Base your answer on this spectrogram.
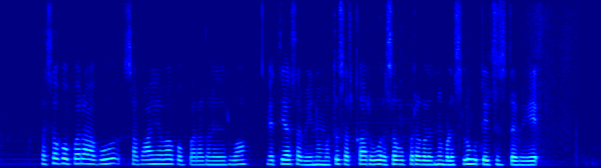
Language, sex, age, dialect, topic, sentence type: Kannada, female, 18-24, Coastal/Dakshin, agriculture, question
